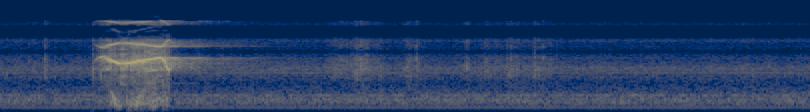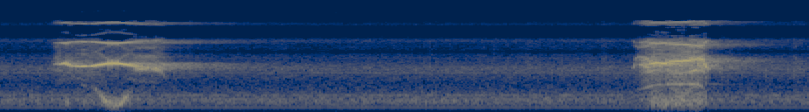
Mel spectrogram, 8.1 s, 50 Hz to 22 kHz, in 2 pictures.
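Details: At night on 3 October 2015, vocal great horned owls near a Decorah eagle nest go on alert; three harsh, breathy screeches, each under half a second, spaced roughly three seconds apart against quiet constant hiss.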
